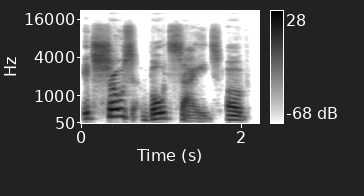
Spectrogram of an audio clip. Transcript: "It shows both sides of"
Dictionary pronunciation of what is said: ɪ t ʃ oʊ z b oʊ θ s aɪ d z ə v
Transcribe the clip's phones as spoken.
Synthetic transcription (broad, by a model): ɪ t ʃ oʊ z b oʊ θ s aɪ d z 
